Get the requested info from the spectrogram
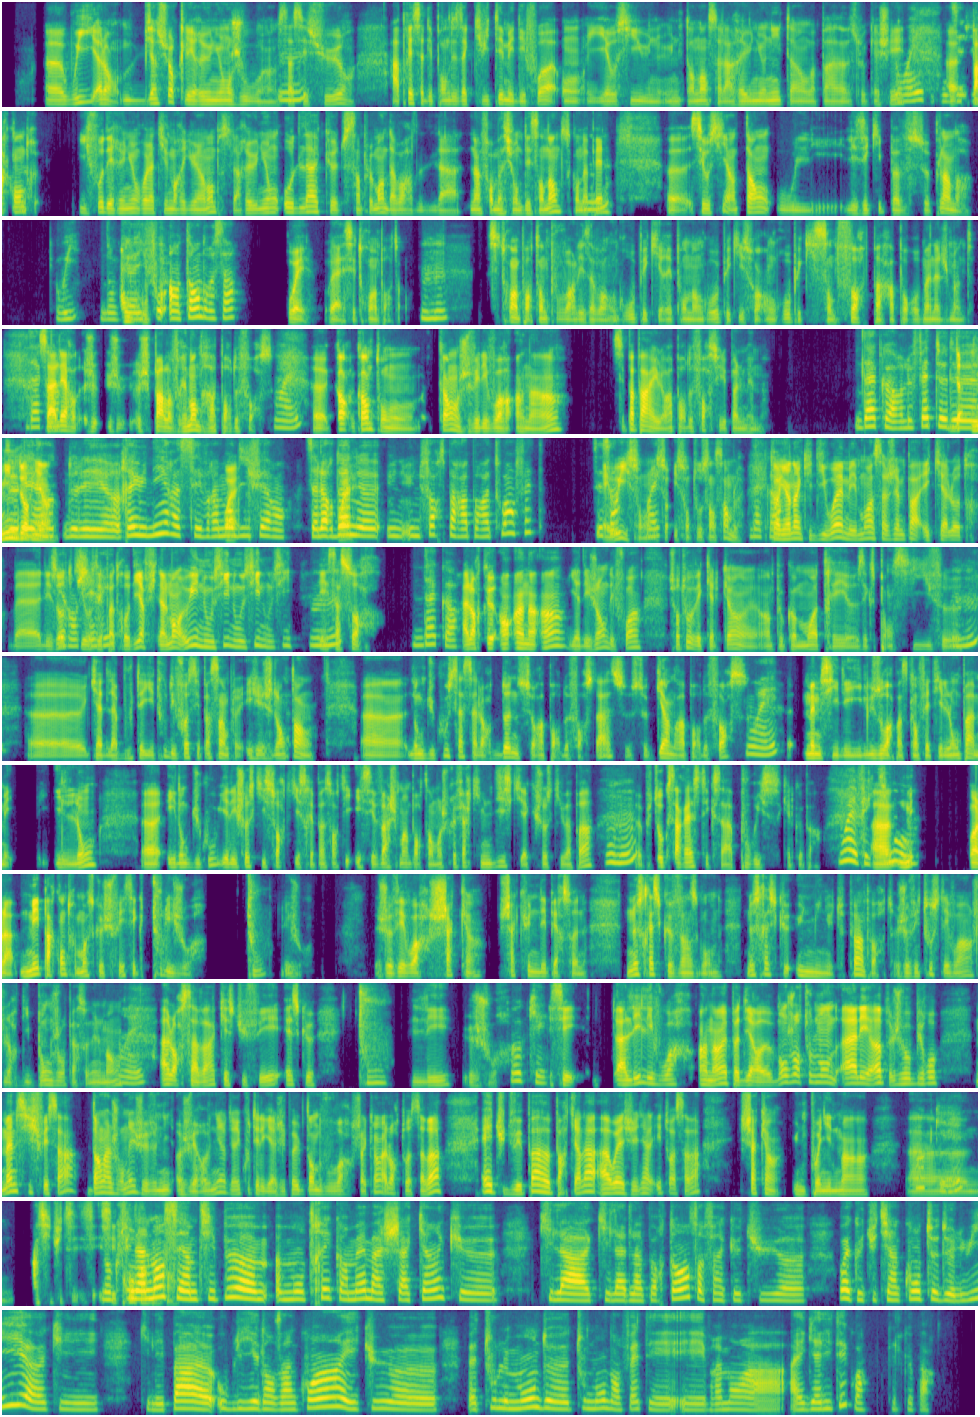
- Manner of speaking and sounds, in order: other background noise
- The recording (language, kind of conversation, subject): French, podcast, Comment, selon toi, construit-on la confiance entre collègues ?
